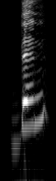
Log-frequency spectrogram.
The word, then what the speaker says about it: than: THEN देन और THAN दैन, इसको क्या बोलते हैं, दैन, डबल एकार की मात्रा, दैन।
